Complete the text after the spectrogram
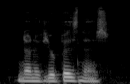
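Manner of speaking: curt, brusque, short and blunt. A man shielding a girl answers a drunkard's question, curt. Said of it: "replied Dick curtly".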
